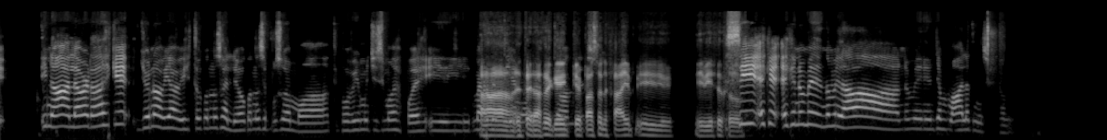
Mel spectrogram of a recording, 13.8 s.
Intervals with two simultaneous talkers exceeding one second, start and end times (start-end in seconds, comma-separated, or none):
6.0-7.5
